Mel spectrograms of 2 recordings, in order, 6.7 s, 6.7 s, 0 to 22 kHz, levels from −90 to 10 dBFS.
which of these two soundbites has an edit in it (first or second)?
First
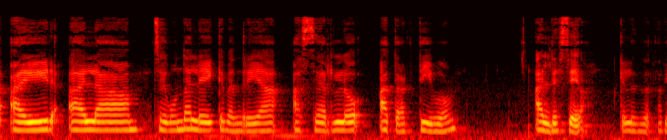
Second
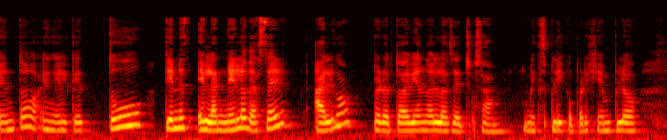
second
